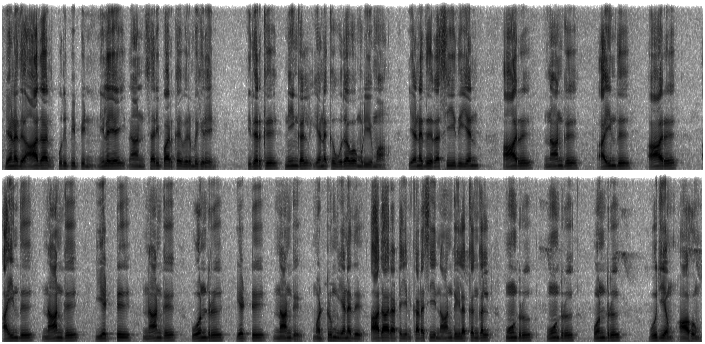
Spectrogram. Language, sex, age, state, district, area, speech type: Tamil, male, 60+, Tamil Nadu, Ariyalur, rural, read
